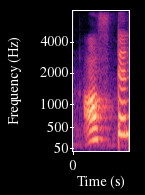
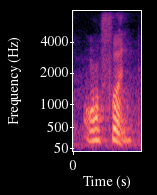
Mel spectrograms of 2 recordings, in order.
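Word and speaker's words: often: ऑफ्टन नहीं बोलते, ऑफ्टन, नो, ऑफन।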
